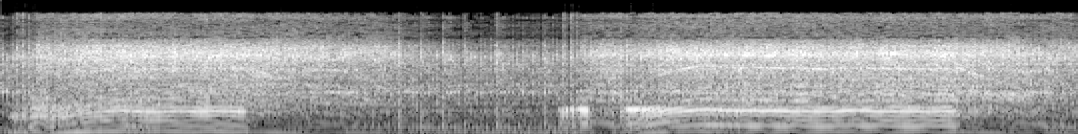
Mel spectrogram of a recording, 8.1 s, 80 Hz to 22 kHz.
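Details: Husqvarna 480 CD chainsaw on its first tank after a full rebuild with new OEM piston and cylinder; high two-stroke scream rises and falls cleanly into the cut and revs free, no miss or rattle. Normal running.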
